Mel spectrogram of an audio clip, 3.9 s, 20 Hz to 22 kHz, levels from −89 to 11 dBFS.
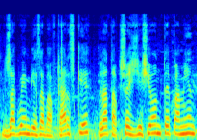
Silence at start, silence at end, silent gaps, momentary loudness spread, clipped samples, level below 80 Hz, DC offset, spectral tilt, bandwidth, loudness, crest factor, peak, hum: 0 s; 0 s; none; 3 LU; under 0.1%; -48 dBFS; under 0.1%; -7 dB/octave; 14.5 kHz; -16 LUFS; 12 dB; -4 dBFS; none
